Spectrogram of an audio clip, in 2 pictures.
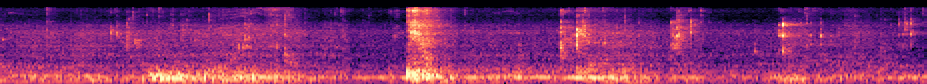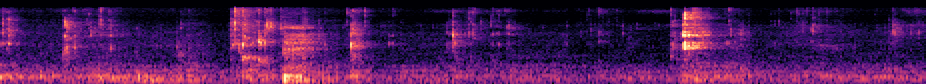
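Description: Wet chewing and mouth smacks of someone eating rice and chicken curry, with a few sharp smacks at irregular intervals. At the start, fingers squish through the rice and curry on the plate.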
